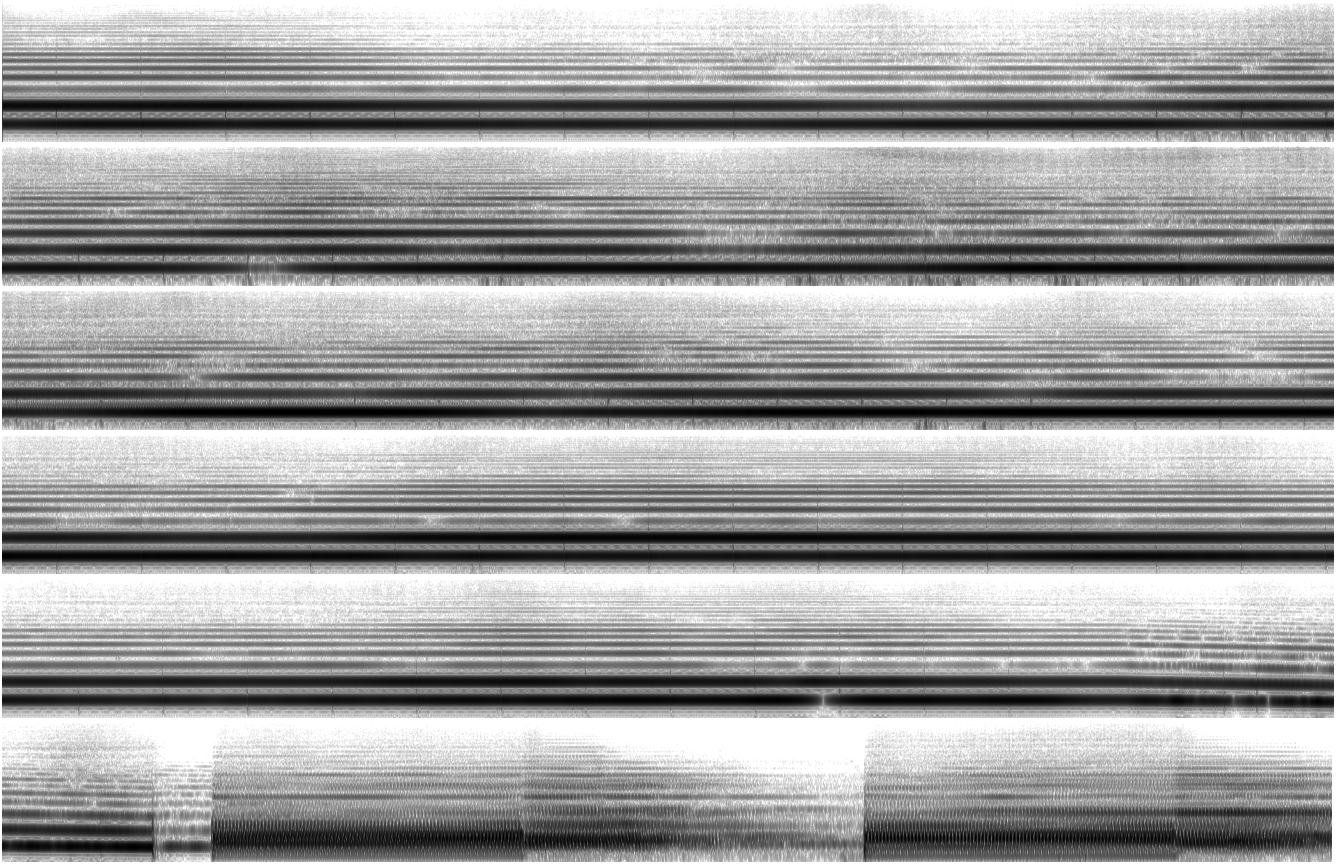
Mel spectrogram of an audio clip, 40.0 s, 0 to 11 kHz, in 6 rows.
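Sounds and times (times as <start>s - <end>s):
electronic warning siren: 0.0s - 39.9s.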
